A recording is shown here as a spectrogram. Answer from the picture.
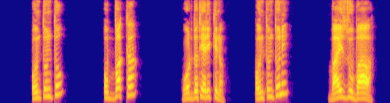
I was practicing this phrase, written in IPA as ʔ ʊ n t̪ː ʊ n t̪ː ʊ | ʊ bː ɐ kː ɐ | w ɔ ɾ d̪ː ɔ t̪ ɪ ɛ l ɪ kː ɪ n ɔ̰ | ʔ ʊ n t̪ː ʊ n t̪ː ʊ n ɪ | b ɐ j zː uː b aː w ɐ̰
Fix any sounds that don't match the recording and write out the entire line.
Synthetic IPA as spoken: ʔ ʊ n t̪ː ʊ n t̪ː ʊ | ʊ bː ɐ kː ɐ | w ɔ ɾ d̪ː ɔ t̪ ɪ ɛ ɾ ɪ kː ɪ n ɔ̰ | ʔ ʊ n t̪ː ʊ n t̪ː ʊ n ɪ | b ɐ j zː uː b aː w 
